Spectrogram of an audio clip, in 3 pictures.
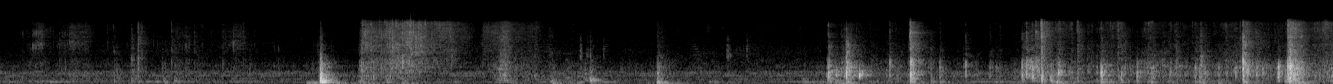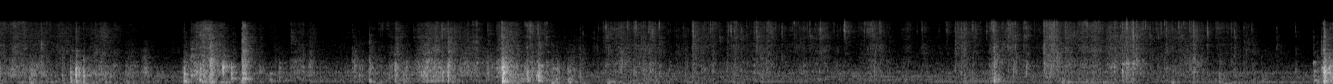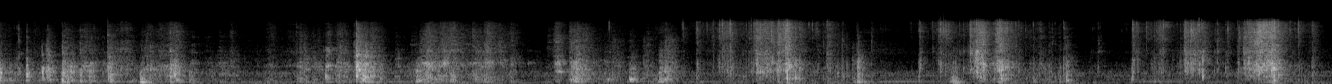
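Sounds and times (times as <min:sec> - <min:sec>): foil wrapper ripping and crinkling: 0:03.6 - 0:05.1, 0:10.1 - 0:14.3, 0:17.2 - 0:26.1, 0:33.4 - 0:35.2, 0:35.8 - 0:39.9.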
